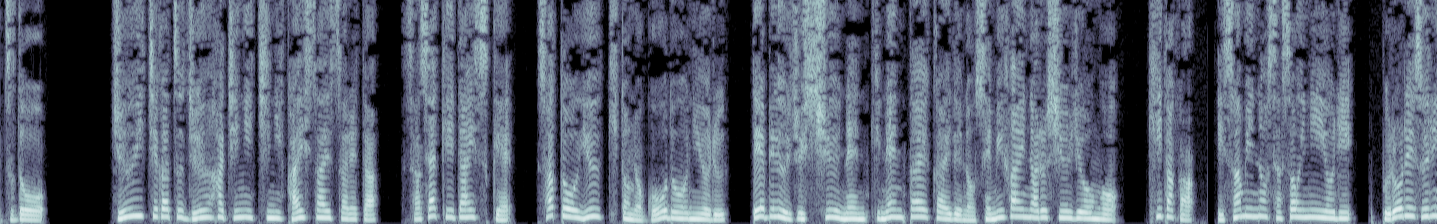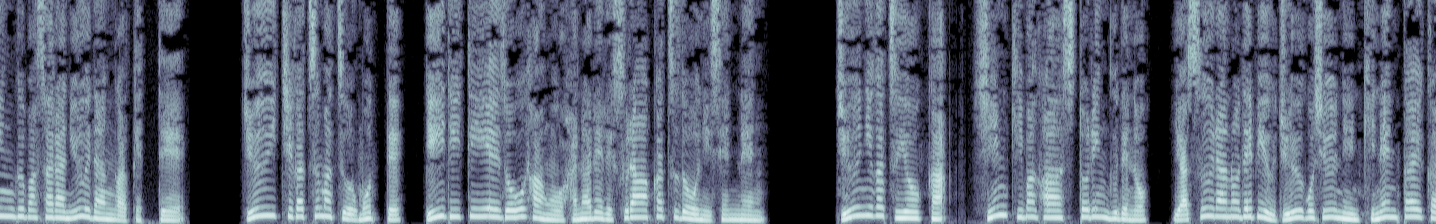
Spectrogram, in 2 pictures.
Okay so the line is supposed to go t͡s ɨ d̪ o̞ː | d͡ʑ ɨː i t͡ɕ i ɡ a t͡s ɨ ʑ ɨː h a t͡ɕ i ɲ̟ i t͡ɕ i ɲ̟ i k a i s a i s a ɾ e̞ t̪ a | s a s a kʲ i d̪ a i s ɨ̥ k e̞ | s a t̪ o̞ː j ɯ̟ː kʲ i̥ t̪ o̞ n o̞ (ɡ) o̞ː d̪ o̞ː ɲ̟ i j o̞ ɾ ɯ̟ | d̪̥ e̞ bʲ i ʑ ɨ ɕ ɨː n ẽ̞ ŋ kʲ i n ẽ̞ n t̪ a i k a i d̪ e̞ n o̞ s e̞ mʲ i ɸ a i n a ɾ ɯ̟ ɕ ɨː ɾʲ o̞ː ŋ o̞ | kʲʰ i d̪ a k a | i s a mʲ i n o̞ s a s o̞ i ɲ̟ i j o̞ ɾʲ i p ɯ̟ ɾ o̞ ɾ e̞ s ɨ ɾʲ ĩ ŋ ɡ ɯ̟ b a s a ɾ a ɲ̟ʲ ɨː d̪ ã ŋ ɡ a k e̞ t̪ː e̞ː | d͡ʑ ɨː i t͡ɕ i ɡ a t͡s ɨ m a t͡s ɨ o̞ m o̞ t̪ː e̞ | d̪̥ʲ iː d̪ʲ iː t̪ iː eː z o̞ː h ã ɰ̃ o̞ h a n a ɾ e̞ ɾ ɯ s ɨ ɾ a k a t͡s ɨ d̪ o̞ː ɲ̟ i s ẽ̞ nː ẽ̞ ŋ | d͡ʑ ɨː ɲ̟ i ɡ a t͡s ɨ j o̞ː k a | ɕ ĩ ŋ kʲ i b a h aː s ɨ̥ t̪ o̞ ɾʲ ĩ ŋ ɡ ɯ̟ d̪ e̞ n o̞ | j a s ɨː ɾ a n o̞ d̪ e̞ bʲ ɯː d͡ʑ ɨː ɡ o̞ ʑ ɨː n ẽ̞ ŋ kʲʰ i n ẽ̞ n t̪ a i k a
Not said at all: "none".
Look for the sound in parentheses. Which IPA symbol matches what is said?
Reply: ɡ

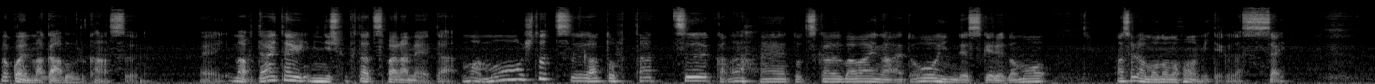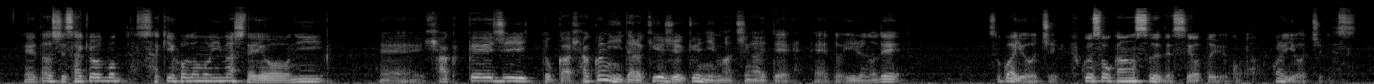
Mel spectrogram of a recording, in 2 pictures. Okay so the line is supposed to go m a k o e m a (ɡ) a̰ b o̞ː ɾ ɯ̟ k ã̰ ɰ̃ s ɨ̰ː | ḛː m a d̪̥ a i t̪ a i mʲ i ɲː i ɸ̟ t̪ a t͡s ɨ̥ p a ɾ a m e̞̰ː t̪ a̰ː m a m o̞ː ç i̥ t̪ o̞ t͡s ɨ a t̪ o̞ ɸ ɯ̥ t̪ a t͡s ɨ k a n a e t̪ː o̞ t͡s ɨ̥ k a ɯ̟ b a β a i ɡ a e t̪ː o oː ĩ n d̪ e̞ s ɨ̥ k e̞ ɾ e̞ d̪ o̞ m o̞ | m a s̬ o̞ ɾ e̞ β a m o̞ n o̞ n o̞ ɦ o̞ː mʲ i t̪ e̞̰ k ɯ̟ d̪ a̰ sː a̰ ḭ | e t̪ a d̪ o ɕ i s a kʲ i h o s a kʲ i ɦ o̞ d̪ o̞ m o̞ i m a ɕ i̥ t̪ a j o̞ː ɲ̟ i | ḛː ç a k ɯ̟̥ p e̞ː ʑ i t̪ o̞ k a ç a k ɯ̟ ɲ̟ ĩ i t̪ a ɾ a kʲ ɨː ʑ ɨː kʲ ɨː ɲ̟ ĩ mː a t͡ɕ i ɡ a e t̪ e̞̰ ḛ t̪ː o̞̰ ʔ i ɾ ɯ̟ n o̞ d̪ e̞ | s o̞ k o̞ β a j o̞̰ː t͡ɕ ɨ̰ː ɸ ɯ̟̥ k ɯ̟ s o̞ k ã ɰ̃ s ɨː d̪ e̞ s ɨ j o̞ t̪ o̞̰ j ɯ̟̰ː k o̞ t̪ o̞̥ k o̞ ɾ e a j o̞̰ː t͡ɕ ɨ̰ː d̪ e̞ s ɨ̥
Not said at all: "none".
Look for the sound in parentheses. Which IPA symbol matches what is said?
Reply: ɡ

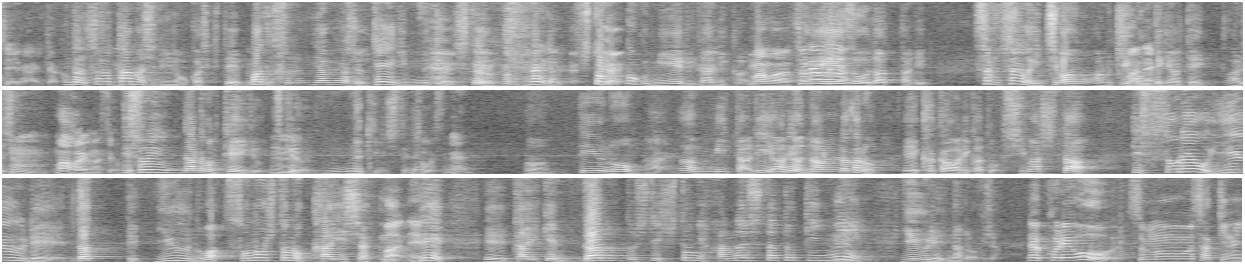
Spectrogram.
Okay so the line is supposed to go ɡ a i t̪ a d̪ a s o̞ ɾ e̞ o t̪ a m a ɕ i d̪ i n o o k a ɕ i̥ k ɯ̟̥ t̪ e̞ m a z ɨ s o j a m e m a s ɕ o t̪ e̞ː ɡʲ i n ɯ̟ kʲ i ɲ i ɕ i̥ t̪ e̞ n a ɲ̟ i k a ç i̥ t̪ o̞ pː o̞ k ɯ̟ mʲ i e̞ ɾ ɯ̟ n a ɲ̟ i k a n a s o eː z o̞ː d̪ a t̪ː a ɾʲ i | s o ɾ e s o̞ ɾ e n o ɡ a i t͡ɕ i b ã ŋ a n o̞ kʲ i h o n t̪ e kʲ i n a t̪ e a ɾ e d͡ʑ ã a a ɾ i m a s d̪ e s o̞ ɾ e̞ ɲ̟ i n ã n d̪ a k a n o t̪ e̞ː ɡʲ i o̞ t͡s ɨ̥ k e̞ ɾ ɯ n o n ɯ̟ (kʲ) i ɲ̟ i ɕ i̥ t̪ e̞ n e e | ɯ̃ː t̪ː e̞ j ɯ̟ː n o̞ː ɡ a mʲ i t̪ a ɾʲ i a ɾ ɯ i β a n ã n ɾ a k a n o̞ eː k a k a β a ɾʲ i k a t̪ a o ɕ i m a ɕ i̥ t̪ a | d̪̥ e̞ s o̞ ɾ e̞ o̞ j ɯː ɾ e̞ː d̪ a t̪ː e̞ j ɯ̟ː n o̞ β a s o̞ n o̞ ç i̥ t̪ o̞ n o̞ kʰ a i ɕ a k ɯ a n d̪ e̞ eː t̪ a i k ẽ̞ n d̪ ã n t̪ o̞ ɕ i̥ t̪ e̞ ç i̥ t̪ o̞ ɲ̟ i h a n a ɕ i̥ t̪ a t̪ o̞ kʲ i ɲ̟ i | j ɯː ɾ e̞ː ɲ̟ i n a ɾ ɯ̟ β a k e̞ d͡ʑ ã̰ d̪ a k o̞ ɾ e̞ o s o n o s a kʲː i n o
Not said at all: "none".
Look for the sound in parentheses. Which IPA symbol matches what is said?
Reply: kʲ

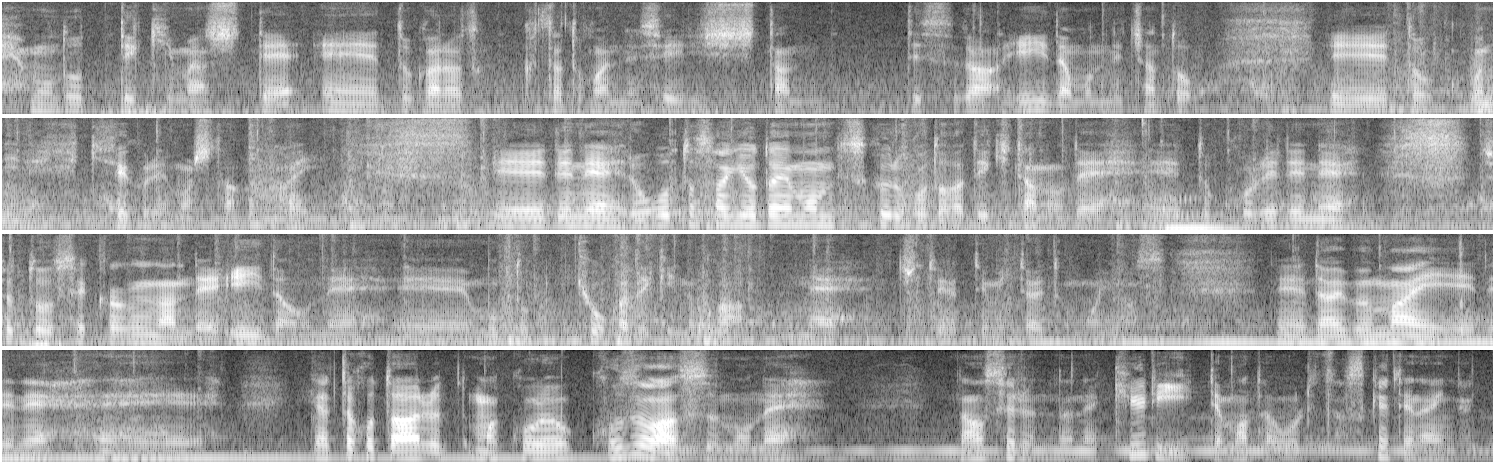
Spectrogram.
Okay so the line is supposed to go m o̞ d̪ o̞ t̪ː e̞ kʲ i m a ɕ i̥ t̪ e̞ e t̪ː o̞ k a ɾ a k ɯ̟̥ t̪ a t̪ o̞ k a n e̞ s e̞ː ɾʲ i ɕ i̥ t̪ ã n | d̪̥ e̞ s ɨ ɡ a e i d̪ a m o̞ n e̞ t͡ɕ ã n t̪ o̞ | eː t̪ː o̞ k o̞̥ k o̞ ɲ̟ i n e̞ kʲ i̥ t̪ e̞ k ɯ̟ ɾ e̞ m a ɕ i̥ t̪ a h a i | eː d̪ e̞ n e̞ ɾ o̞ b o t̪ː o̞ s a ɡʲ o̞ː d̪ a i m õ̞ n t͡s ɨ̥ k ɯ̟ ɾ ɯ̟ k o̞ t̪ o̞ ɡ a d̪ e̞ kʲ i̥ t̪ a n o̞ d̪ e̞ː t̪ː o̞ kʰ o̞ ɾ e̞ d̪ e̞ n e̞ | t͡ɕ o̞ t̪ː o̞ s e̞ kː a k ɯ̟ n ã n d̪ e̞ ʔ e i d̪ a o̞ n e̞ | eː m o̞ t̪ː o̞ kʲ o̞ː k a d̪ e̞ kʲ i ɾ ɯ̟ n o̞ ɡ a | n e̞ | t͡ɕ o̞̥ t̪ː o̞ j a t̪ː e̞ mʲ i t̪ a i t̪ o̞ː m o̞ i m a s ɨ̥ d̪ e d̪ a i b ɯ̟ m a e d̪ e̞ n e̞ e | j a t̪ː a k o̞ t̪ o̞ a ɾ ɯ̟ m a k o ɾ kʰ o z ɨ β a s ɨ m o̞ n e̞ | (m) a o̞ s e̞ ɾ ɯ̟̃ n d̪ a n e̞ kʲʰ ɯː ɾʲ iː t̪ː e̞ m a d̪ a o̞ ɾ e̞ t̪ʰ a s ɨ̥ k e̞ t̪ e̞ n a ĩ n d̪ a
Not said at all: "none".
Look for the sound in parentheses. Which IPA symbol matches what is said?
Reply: n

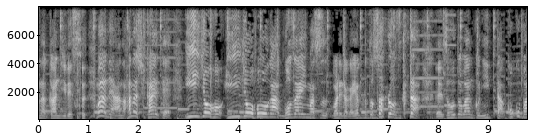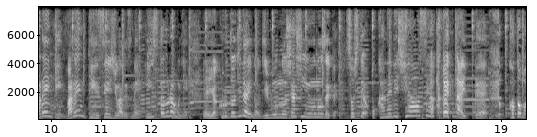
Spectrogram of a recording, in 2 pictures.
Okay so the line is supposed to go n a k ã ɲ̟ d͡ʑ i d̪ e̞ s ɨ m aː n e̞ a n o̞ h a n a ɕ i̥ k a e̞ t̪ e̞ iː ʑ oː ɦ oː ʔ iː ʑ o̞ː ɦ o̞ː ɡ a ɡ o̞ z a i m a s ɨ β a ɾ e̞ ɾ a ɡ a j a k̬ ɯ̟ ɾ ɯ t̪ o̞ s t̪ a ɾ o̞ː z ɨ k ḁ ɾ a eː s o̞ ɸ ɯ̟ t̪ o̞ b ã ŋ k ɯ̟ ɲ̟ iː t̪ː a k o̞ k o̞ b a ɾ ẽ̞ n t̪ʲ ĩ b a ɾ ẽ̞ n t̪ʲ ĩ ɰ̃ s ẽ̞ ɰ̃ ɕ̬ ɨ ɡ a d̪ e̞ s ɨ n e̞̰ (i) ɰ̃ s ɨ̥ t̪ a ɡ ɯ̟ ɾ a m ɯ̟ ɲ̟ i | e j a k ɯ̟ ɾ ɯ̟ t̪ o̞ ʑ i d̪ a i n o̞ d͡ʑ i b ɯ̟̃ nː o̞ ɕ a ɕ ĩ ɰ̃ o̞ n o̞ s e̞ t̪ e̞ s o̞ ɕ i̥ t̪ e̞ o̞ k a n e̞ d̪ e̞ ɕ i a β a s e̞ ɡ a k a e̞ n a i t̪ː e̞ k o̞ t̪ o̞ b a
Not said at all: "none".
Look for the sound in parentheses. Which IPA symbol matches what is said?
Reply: ĩ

